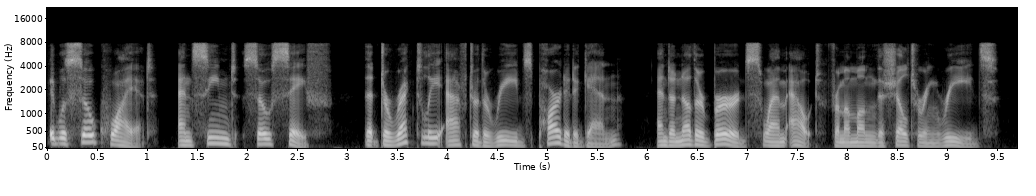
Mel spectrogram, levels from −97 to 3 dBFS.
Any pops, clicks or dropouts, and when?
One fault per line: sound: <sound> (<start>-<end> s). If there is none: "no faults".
no faults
